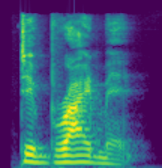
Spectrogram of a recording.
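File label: "debridement", British English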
